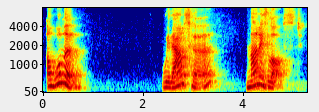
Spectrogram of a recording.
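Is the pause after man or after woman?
after woman. There are pauses after woman and her.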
